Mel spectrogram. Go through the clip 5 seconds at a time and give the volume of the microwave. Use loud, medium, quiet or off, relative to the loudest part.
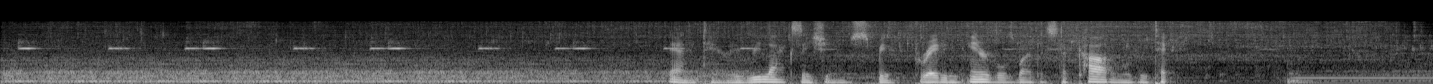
loud, medium, quiet.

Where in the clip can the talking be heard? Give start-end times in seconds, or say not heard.
6.7-11.7.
